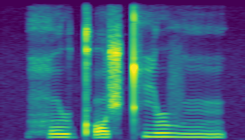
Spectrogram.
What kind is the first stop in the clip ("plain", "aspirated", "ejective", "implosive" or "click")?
ejective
